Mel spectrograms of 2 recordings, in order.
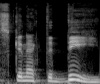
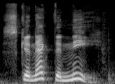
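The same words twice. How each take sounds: First: The name is said with a 'dy' sound. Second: The name is said with an 'ny' sound. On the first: The speaker calls it wrong. "not Schenectady, D-Y. Like do it yourself" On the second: The speaker calls it right. "N-Y, like New York"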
